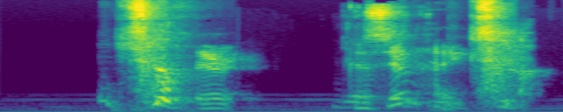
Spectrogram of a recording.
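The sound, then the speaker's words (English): A sharp human sneeze during a tabletop role-playing game, as one burst of breathy noise against a quiet background, followed by a few further short vocal bursts. “You don't have to sneeze on me”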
